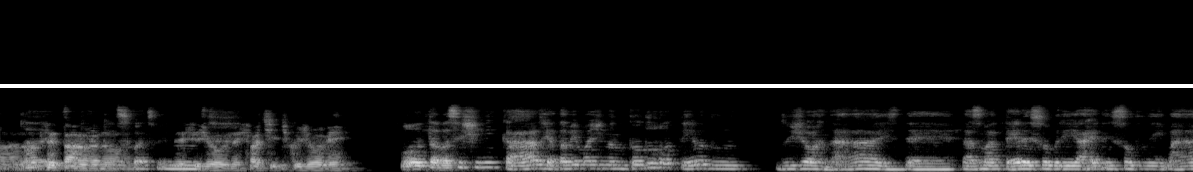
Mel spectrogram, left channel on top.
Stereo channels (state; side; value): silent; left; 63 dB below the other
